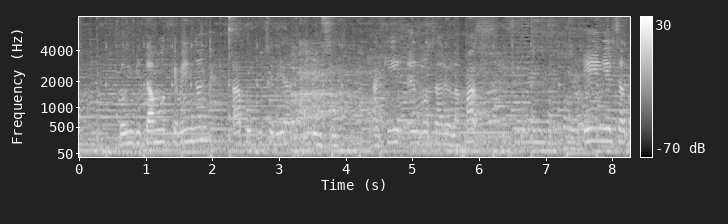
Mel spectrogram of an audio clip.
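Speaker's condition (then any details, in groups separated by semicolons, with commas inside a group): No condition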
